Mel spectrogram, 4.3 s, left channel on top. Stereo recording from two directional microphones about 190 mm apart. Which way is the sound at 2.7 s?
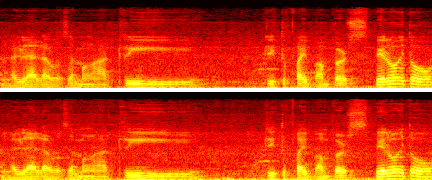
20° right (ahead or behind).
